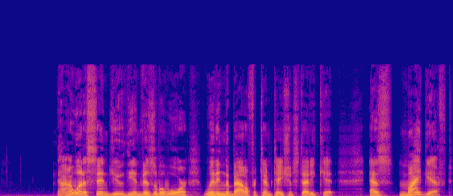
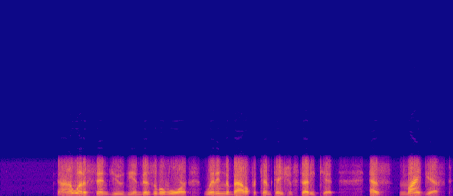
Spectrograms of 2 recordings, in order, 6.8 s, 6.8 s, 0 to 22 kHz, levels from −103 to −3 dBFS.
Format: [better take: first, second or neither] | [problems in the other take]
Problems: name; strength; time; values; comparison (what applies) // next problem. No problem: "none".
first | phone-call audio; poor line; nothing above 4 kHz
